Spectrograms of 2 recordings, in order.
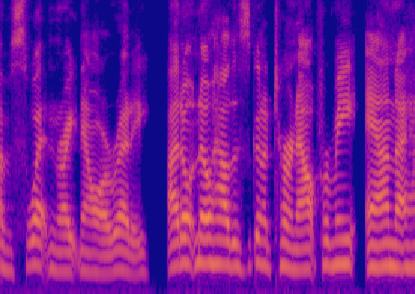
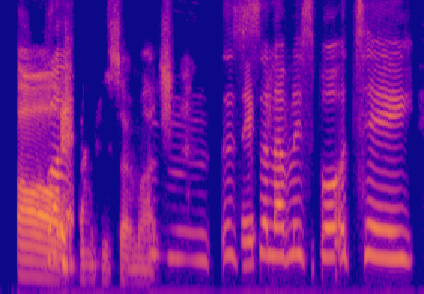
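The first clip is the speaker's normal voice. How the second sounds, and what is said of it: Weak British accent drifting Australian. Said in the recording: “my British accent, you would think it would be much better because I'm married to a Brit, obviously, but it is not. I go Australian.”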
